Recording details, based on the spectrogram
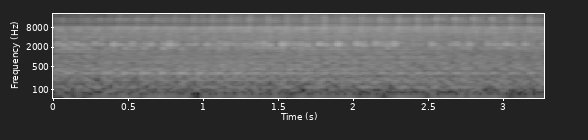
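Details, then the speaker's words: Yanmar AF15 mini tractor diesel with rear snow blade, sub-zero day, neutral, throttle untouched, clutch engaged: even clatter at steady idle, about four beats a second, no extra knocks; runs very smoothly, normal idle. "Трактор работает ровно очень, без лишних каких-то шумов. Все отлично."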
